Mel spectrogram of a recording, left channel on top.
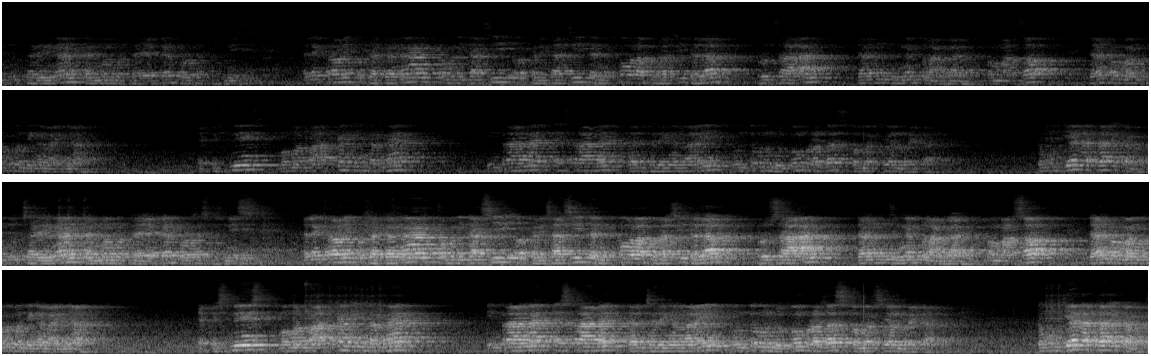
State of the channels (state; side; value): quieter; left; 14.0 dB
